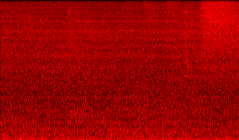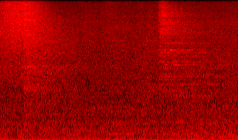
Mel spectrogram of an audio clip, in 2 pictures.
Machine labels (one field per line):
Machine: fan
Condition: abnormal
